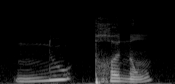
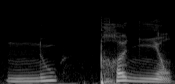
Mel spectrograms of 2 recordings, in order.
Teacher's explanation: the only way to make the difference between présent and imparfait, it's this I. So the y sound, okay? So for the present form, it's nous prenons.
